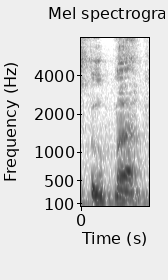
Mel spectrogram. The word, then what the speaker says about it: upma: I had the upma sorry I mispronounced it and said upper early it's upma on my nutrisense 24-hour blood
